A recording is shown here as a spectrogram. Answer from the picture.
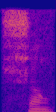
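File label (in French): "chant" French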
